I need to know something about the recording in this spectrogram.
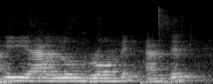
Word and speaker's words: hyaluronic acid: Dạ, đọc là hyaluronic acid.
